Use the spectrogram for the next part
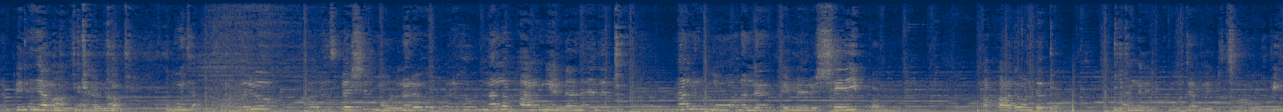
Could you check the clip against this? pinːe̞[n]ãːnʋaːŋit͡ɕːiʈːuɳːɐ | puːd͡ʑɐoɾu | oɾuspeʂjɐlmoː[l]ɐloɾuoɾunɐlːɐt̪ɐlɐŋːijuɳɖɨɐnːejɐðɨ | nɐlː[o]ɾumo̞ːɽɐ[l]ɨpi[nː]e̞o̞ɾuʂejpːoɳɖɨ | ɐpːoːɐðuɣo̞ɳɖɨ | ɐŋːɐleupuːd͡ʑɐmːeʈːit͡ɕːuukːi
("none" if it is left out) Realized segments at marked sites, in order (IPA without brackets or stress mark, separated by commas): ɲ, ɽ, o, l, nː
